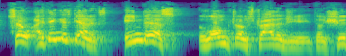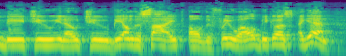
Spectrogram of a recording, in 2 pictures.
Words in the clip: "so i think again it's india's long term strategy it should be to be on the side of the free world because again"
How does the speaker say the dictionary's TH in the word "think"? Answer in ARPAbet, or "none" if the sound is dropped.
TH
